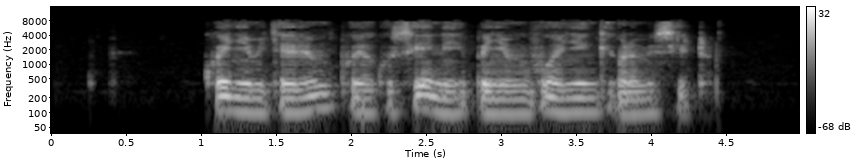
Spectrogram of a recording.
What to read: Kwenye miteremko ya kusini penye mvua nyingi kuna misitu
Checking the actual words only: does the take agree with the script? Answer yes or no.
yes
